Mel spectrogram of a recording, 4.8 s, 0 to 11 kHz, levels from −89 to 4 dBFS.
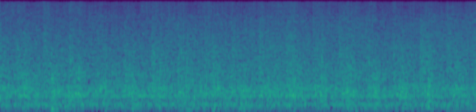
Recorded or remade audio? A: remade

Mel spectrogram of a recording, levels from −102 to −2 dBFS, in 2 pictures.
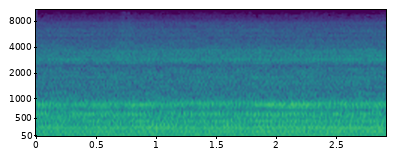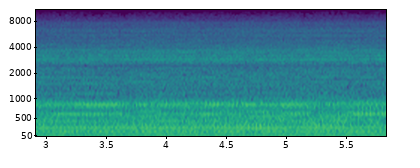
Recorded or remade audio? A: recorded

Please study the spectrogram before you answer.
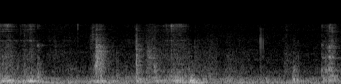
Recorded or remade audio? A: recorded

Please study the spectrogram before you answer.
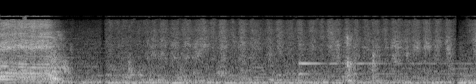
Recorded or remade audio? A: recorded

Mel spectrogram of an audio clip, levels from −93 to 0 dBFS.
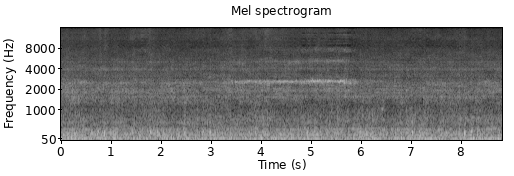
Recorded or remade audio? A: remade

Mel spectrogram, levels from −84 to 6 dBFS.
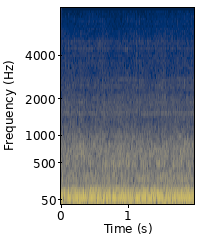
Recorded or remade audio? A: remade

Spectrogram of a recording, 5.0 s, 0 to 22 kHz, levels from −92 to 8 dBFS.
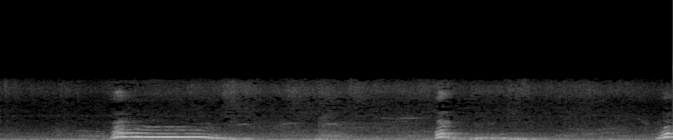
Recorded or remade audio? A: recorded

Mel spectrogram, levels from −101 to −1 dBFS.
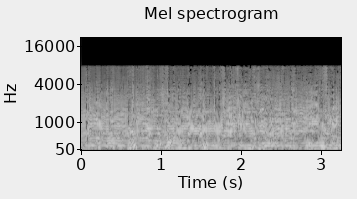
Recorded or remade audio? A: remade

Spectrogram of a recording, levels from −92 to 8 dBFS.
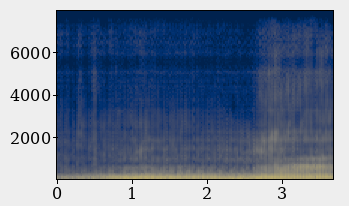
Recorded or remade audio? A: remade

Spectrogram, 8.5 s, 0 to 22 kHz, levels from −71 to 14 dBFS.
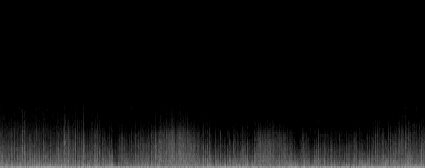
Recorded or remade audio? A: recorded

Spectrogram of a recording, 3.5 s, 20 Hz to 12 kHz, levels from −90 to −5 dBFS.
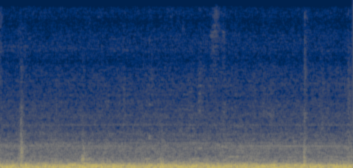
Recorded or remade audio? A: recorded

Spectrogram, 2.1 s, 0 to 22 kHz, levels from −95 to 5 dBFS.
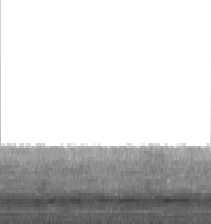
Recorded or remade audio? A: recorded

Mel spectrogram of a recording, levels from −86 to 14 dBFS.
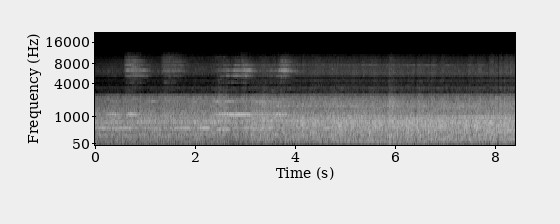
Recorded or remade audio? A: recorded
